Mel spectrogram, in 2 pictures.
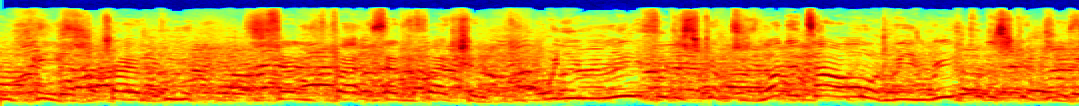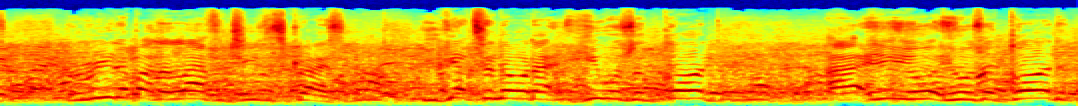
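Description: Speech only: a man talking steadily, close to the microphone.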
